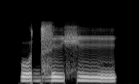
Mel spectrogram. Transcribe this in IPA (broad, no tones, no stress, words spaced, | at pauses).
ud͡ziçi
